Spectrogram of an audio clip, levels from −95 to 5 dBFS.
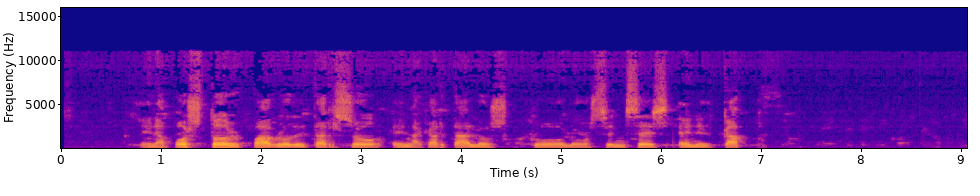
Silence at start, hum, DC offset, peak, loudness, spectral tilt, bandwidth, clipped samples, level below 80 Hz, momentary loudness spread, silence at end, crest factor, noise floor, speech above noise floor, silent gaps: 0.8 s; none; under 0.1%; -2 dBFS; -21 LUFS; -5.5 dB/octave; 11.5 kHz; under 0.1%; -66 dBFS; 10 LU; 2.25 s; 20 dB; -63 dBFS; 42 dB; none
